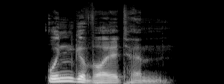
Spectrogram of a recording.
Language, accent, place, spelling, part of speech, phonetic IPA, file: German, Germany, Berlin, ungewolltem, adjective, [ˈʊnɡəˌvɔltəm], De-ungewolltem.ogg
- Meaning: strong dative masculine/neuter singular of ungewollt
